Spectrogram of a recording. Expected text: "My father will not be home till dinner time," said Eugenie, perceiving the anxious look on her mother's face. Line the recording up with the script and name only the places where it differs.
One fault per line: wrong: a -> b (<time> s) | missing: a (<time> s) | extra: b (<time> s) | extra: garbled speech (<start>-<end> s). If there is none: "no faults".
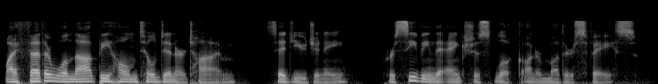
wrong: father -> feather (0.2 s)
